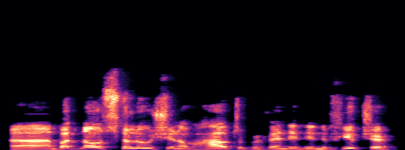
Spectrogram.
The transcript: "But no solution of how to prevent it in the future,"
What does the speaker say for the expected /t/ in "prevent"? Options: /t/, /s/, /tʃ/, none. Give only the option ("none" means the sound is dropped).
/t/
